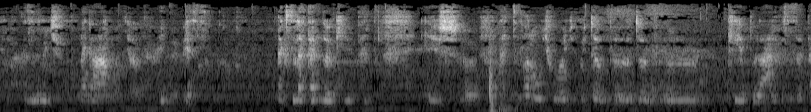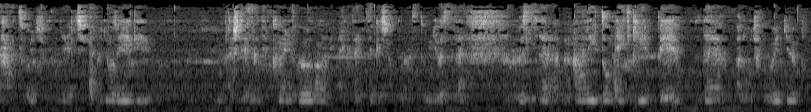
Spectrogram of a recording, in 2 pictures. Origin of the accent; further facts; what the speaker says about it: Székesfehérvár, Fejér, Hungary; born there; Itt Székesfehérváron születtem, és itt is élek, itt van a műtermem, a családi házban, úgyhogy otthon alkotok.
